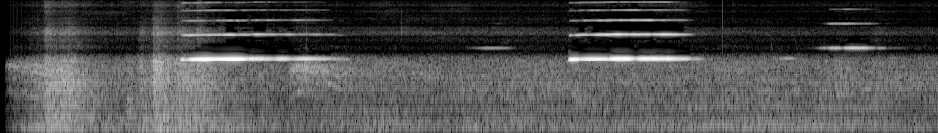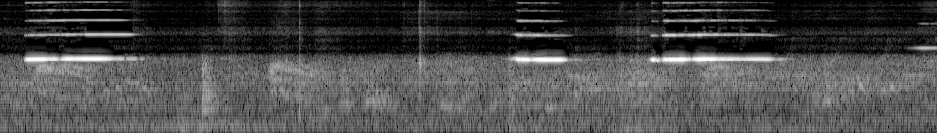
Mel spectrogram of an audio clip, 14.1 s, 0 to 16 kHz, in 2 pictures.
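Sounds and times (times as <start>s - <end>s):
rusty door hinge squealing: 1.3s - 2.6s, 3.5s - 8.2s, 10.8s - 13.0s, 13.6s - 14.0s.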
